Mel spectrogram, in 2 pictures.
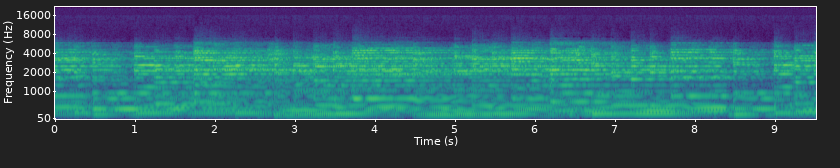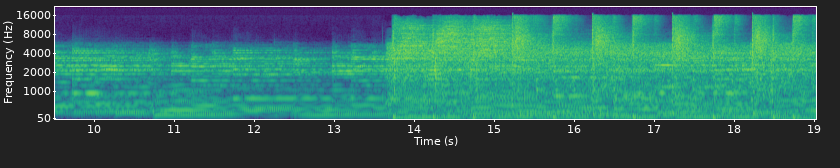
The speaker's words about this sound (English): So let's have a listen to the intro here. It's a nice little tempered, clean riff, which leads into a distortion-heavy backing riff.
